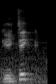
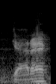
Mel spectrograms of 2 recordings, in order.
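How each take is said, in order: First: The final syllable is said quickly and clipped. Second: The final syllable is said fully, not rushed. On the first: The speaker calls it right. "probably something along the lines of Gatik. You know, really fast at that last part" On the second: The speaker calls it wrong. "I'm pronouncing it Gadak"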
